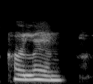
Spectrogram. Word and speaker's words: Carlin: It's Carlin. Oh, wow. No O in that name. It's just Carlin.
